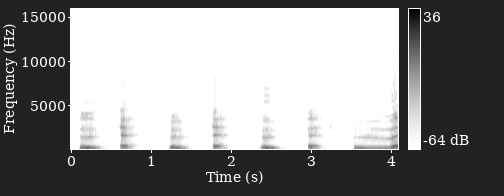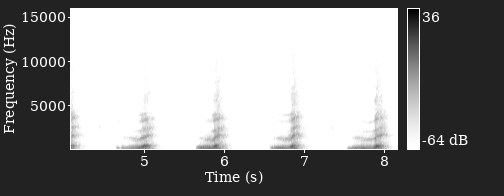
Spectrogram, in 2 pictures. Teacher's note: So for w, we take this u sound and we say very fast after.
